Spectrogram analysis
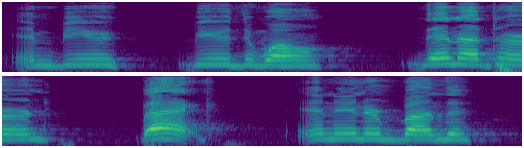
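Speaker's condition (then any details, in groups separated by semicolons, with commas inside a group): Cerebral palsy; from birth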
